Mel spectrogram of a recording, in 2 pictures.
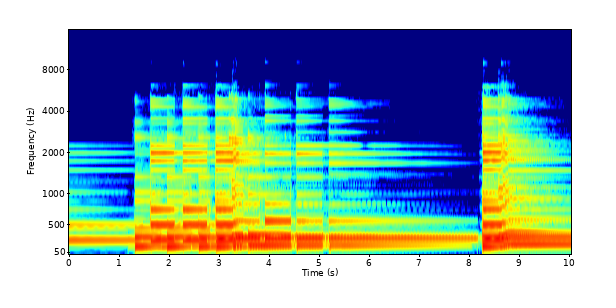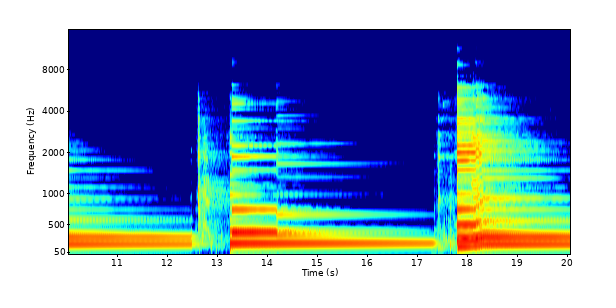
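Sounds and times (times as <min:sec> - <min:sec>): plucked string instrument music: 0:01.3 - 0:15.9.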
